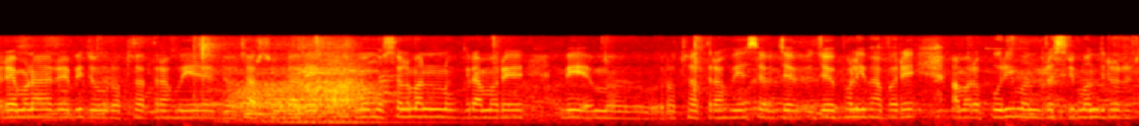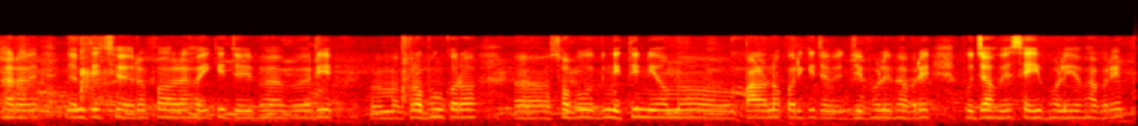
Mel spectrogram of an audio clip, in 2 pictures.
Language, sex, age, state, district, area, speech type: Odia, female, 30-45, Odisha, Koraput, urban, spontaneous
